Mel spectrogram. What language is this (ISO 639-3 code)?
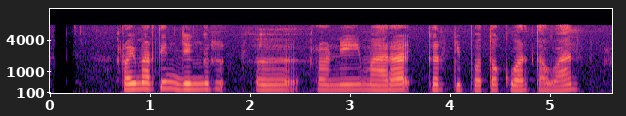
sun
